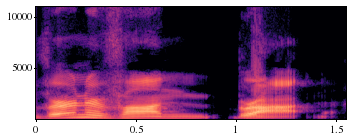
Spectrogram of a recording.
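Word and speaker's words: Wernher von Braun: a little bit and how German you pronounce your W's like a V, like Verer. And then I'm pretty sure uh they pronounced their V's like a F like a mixture of V's and Fs. So hopefully I'm pronouncing Verer von Braun, Mr.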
